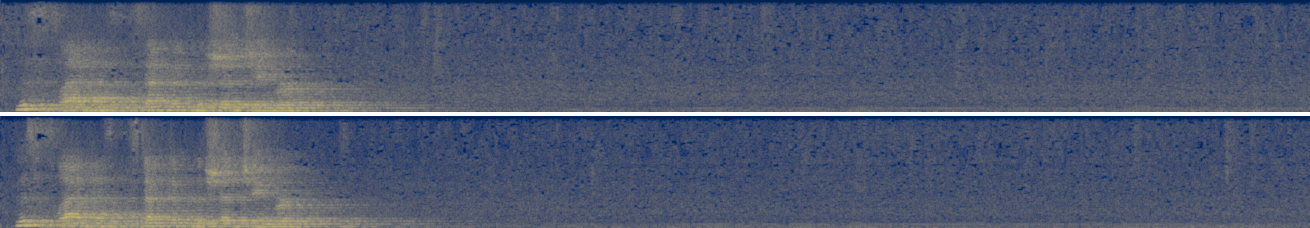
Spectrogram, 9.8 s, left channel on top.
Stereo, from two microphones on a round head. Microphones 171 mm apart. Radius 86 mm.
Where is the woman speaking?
70° right (ahead or behind), 2.5 m.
